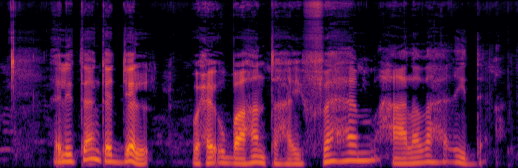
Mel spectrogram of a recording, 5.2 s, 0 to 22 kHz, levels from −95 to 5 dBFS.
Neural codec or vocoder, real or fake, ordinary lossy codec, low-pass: none; real; none; none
